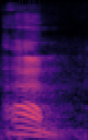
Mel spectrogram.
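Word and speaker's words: أن: Qauluhu an waffaqa bi fathil hamzati ala takdiril lam. Bacanya an. Kita takdir lam li an waffaqa. Berarti ada huruf jar masuk kepada an, berarti mesti an.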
